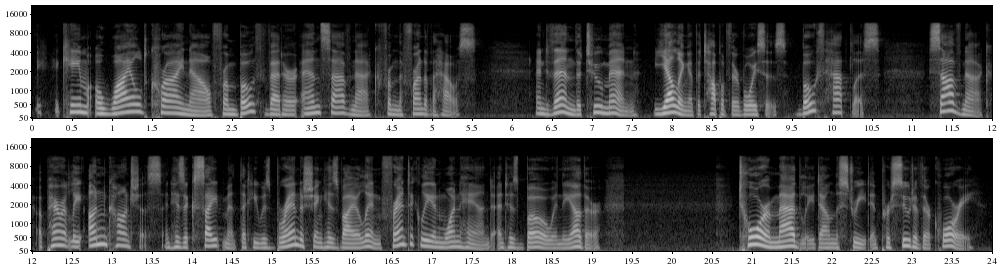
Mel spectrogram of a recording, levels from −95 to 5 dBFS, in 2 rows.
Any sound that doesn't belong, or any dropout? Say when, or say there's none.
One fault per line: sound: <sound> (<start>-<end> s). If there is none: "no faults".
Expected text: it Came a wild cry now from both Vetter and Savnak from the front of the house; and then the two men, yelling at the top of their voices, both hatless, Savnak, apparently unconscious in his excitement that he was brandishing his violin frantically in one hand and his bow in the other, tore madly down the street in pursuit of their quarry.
no faults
